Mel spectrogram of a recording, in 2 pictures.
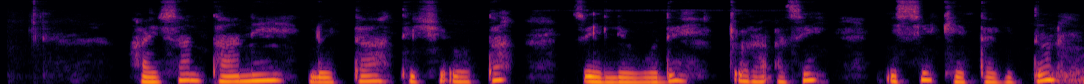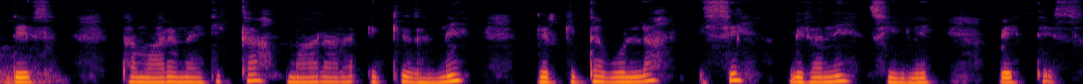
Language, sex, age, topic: Gamo, female, 36-49, government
